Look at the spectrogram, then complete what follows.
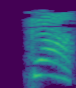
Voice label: "angang", woman, mahjong; ningxia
